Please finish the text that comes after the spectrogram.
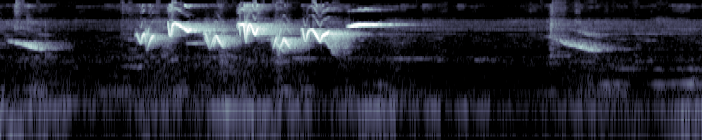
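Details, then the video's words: Yellow-fronted canary (Mozambique), a "rol tembak" master recording used as a lure to get other birds singing: a single rising whistle, then a quick jumble of sweet, high warbled notes ending in a clear thin whistle. "masteran Mozambik rol tembak bikin burung lain ikut bunyi."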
